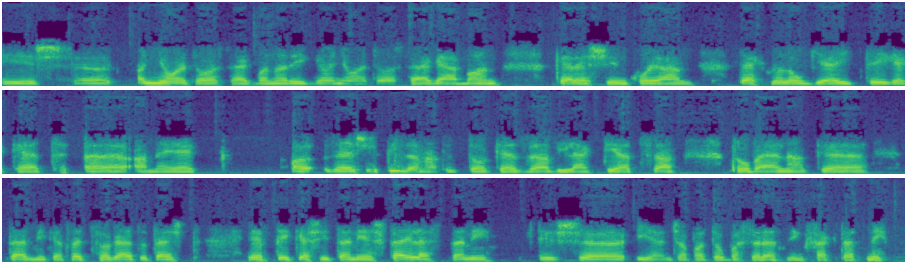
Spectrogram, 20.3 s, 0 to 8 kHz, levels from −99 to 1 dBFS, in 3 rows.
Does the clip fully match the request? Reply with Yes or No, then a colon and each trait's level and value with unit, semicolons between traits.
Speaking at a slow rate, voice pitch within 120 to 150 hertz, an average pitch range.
No: slow, 95 wpm; medium, 140 Hz; narrow, 1.8 semitones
